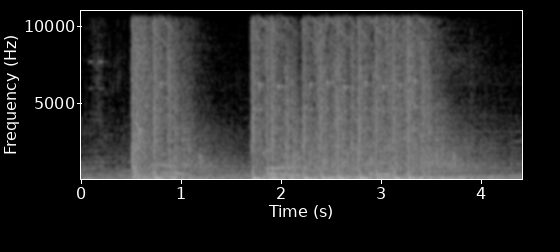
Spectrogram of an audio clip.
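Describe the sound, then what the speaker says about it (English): High impact gunshots fire in the video game Mass Effect 2, two sharp bursts setting off rapid, rattling volleys of gunfire that run on for several seconds and then fade out. "Firing a high impact shot."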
